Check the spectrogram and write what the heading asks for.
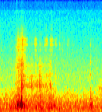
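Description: Near silence with faint handling of a caliper being opened: a soft scrape about half a second in, then a light click near the end.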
